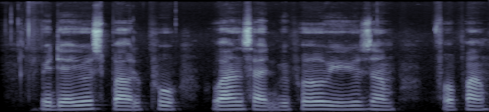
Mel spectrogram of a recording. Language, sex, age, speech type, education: Nigerian Pidgin, male, 15-29, spontaneous, tertiary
